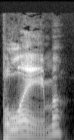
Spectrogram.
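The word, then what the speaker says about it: Blame!: It's spelled Blame with an exclamation point at the end. Blame with an exclamation point. It's pronounced Blam, I guess.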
